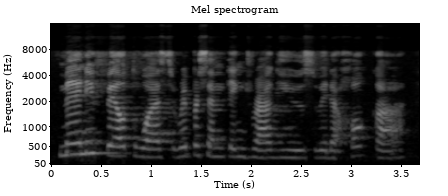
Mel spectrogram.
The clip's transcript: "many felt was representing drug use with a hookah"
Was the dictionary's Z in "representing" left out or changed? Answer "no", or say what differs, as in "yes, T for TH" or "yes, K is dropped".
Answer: yes, S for Z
